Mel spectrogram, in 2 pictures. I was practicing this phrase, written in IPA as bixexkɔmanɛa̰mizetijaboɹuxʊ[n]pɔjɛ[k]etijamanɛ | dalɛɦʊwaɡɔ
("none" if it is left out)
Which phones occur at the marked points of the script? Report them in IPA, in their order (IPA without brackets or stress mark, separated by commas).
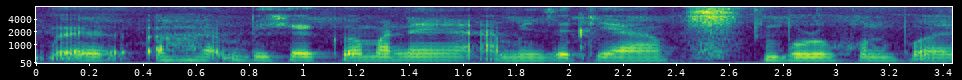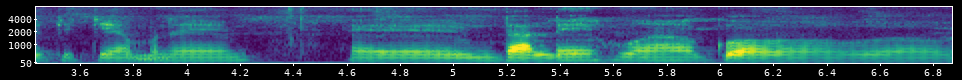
n, t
